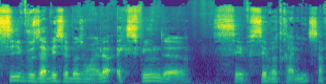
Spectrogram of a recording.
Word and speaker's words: HexFiend: Xfind, alors c'est. Attention la prononciation, c'est H-E-X-F-I-E-N-D. Oui. Voilà, donc euh, c'est pas F-I-N-D ou quelque chose d'autre, c'est F-I-E-N-D. – Non, c'est pas friend non plus.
